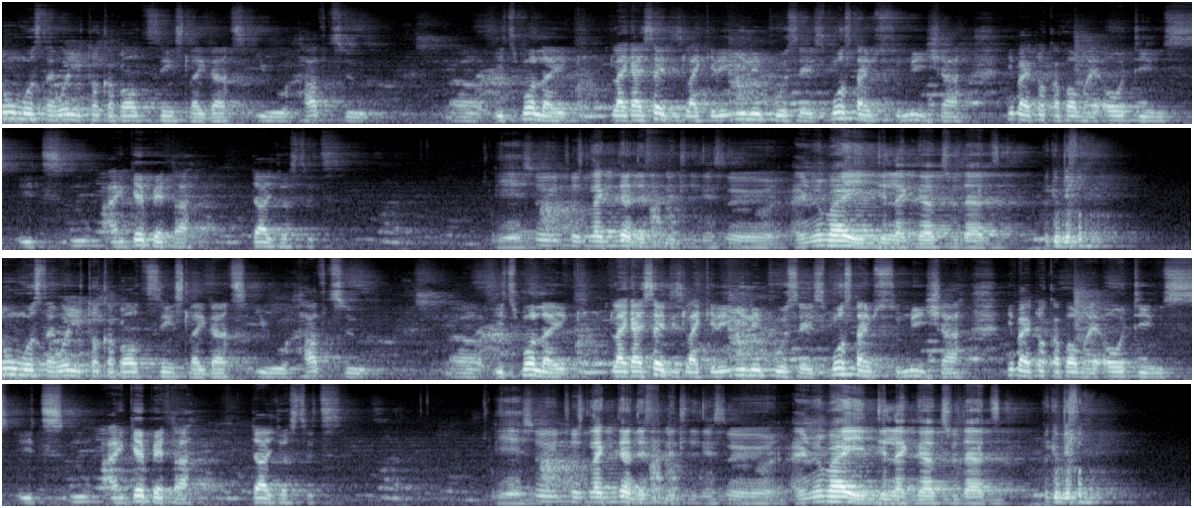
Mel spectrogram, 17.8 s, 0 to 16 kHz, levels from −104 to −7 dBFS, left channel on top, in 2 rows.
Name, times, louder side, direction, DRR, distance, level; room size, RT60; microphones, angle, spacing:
voice 1, 0.0-2.8 3.3-11.1 11.8-11.9 13.0-13.3, right 2 dB, 65° right, 1.5 m, -25 dB
voice 2, 12.6-16.3 16.7-17.0, right 2 dB, 40° right, 2.7 m, -23 dB
25.5 x 19.0 x 8.7 m
head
